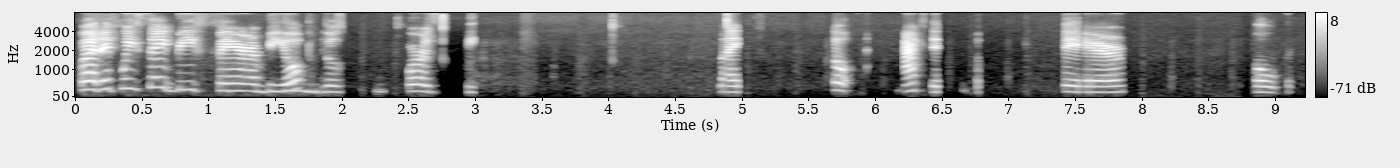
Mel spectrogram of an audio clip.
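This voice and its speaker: Woman on a glitchy video call, audio cutting out, dry close sound, short halting bits. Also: on the high side, sharp tone, no room sound, rough recording. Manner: short halting phrases, spelled out slowly. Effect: choppy video call audio breaking up. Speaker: committee member. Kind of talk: meeting discussion.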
